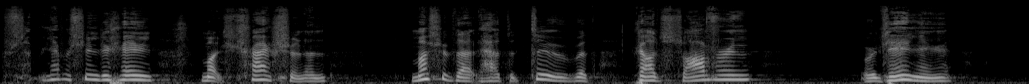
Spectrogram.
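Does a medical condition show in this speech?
Yes: tongue cancer, jaw reconstruction; radiation-treated tongue cancer, jaw osteoradionecrosis, jaw transplant in Miami, mandible bone graft, titanium implants; about 13 years since tongue cancer, healing after implant surgery, permanent teeth not yet affixed.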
